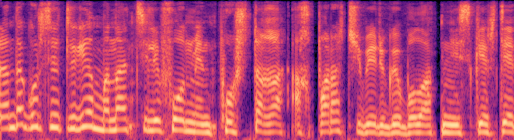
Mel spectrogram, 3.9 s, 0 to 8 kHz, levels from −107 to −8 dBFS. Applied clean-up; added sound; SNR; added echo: none; none; none; none.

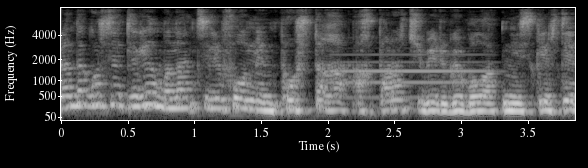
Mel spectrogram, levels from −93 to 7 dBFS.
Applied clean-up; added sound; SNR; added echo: none; Wind instrument, woodwind instrument; 17 dB; reverberation time 0.3 s.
